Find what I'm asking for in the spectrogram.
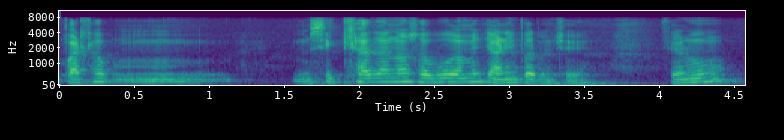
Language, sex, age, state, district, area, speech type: Odia, male, 45-60, Odisha, Mayurbhanj, rural, spontaneous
